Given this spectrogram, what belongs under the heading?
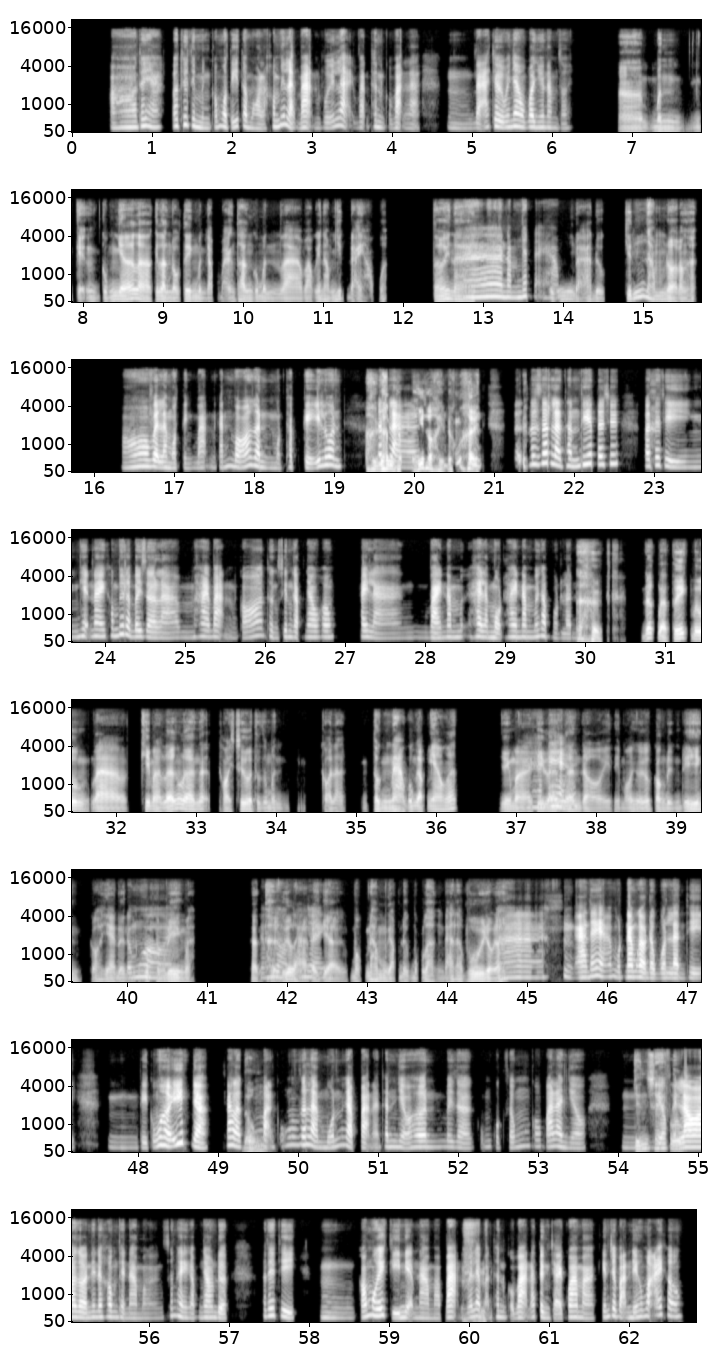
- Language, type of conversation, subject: Vietnamese, podcast, Theo bạn, thế nào là một người bạn thân?
- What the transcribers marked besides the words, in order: other background noise; tapping; chuckle; laughing while speaking: "kỷ rồi, đúng rồi"; laugh; laughing while speaking: "Ừ"; other noise; laughing while speaking: "À"; laugh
